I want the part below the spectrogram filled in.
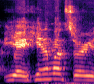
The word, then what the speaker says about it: Hinamatsuri: What is it? Hinamatsuri? Is that how it's pronounced? – Oh yeah, Hinamatsuri.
